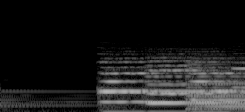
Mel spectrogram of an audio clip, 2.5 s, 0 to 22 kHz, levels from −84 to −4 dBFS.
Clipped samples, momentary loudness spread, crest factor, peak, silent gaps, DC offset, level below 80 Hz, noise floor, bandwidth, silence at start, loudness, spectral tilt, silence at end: under 0.1%; 4 LU; 14 dB; -22 dBFS; none; under 0.1%; -72 dBFS; -65 dBFS; 6.6 kHz; 0 s; -33 LUFS; -8 dB/octave; 0 s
